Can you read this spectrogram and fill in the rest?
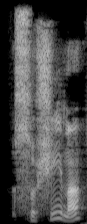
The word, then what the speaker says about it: Tsushima: I'm going to butcher this pronunciation, but Ghost of Tsushima.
